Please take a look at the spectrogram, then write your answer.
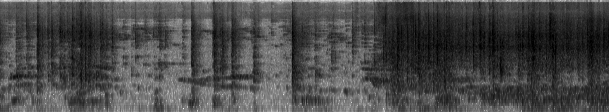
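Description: Pigeon, freshly caught that morning and handled up close at a home pigeon show, cooing in soft low bursts amid rustling handling noise, with louder broadband noise filling the second half.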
